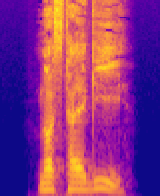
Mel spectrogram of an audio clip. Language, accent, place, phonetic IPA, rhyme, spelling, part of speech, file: German, Germany, Berlin, [nɔstalˈɡiː], -iː, Nostalgie, noun, De-Nostalgie.ogg
- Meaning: 1. nostalgia (yearning for the past) 2. homesickness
